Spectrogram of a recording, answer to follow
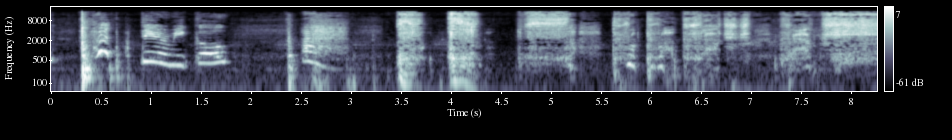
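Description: A person's voice making straining noises for a doll on a toy toilet: a few short pitched, strained vocal sounds near the start, then a series of short breathy bursts, like pushing.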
